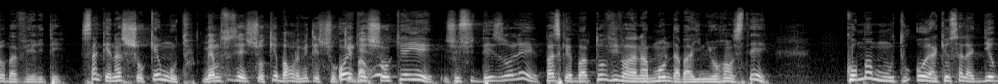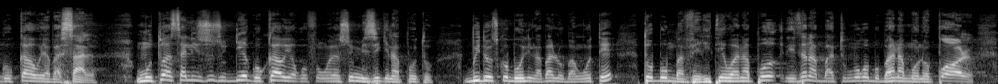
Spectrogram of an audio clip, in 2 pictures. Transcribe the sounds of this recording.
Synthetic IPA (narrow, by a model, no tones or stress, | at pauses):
lobaveʁitesãkenaʃokemutu̥mɛmosus̬eʃokebaŋɡonamiteʃooekeʃokejeʒəswidezolepasketovivʁakanamɔ̃ndjabainjoʁɑ̃stɛ | komãmutuojoakiosaladeɡokawojabasa̰l | mutuasalis̬us̬udeɡokaojakofoŋɡolasumizik̬napoto | bidoskoboliŋɡabalobaaŋɡotɛ | tobombaveʁitewanapoezanabatumɔkɔbobanamonopɔl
